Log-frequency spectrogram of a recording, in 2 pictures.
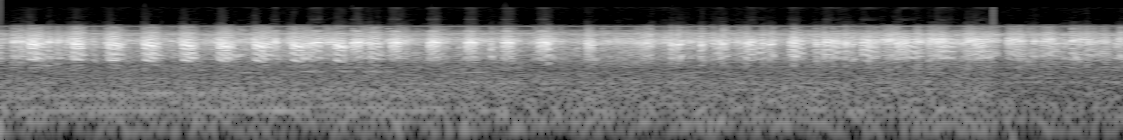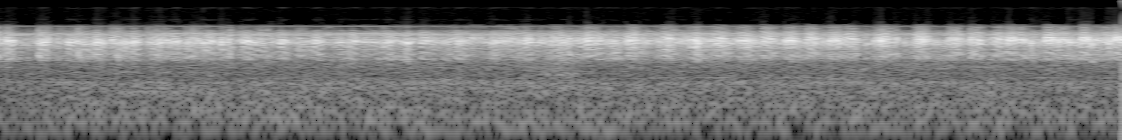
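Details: Frogs calling across rice fields: a dense chorus of rapid, high-pitched pulsed calls, repeated roughly two to three times a second, stronger in the first three seconds, then a steady shimmering wall of overlapping callers.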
